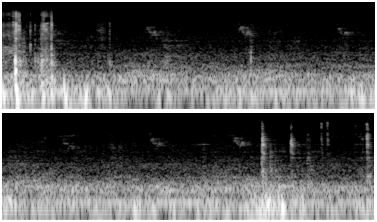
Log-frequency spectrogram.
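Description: Faint, scattered bird chirps over a low steady outdoor rumble, with a few sharp clicks of hand tools on the brake parts near the start and a short cluster of them about six seconds in.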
